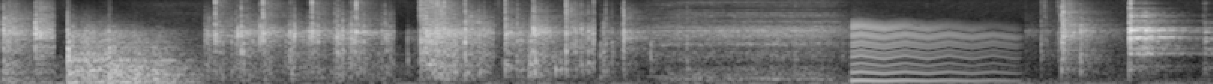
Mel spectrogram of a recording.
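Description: A quick run of clicks and knocks from a ceramic plate and kitchen things being handled. A short warbling electronic tone, wavering up and down, comes near the end.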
